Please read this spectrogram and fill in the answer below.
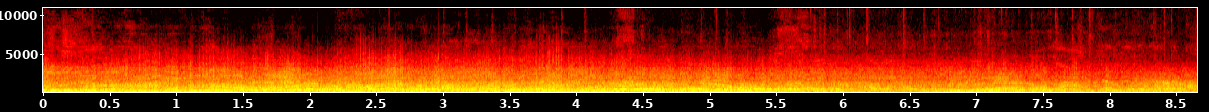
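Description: Lockheed Martin F-22 Raptor jet fighter flying overhead, its twin F119 turbofan engines giving a loud, steady roar that eases slightly a little past the middle.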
